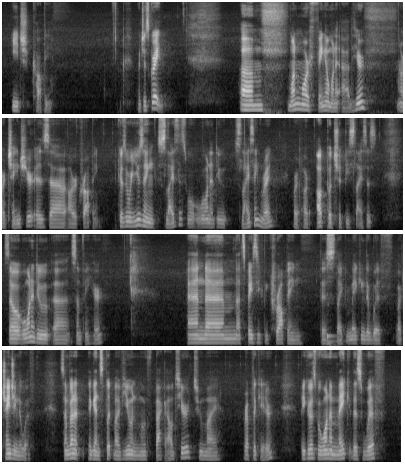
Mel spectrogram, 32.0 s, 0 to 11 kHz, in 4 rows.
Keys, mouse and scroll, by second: 2.6 middle click, 2.6 typing, 3.0 click, 3.5 click, 6.8 click, 8.2 right click, 8.8 click, 9.3 click, 9.6 typing, 9.7 click, 10.9 click, 24.8 click, 26.3-27.9 middle drag, 27.9 click, 28.6 click, 28.9 click, 29.6 click, 30.0 click, 30.5 middle click, 30.5 click, 30.8 click.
